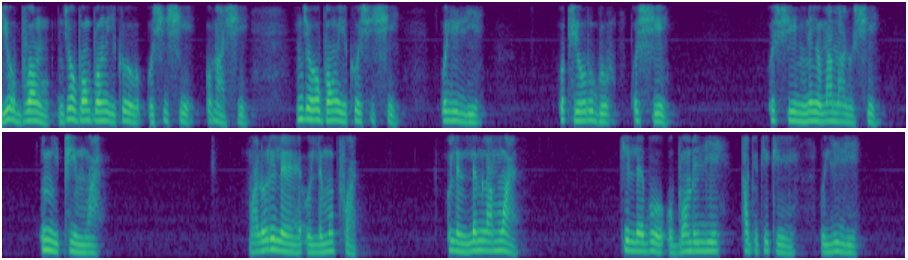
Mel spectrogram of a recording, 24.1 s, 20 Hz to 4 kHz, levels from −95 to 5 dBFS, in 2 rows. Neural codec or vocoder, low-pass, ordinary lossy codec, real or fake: none; 3.6 kHz; none; real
